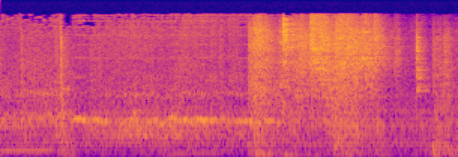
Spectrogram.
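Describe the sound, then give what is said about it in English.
A heavy crawler vehicle grinds as it steers hard in a tunnel: a constant mechanical rumble with shifting whining tones and a few sharp clanking hits. “Entering the tunnel, Calamity is forced to turn the steering wheel hard to the right to straighten the vehicle.”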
